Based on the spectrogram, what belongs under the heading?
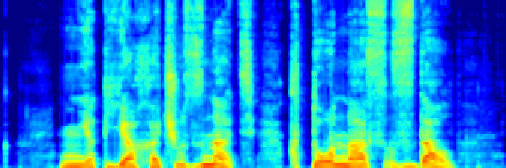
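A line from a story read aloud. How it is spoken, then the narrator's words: Shrieking. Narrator (Russian): визжала Лида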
